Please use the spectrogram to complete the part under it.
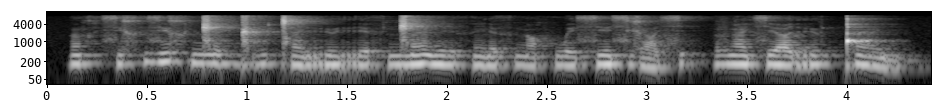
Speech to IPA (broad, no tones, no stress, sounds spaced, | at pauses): ə̃ x sʲ ə x zʲ ə x ŋ͡ǁ ɪ ɡ͡ǁ u ǀ ɛ̃ rʲ u rʲ ɛ θ ŋ͡ǁ ɛ̃ ð i θ ĩ ɾ ɪ θ ŋ ɑ̃ f w ɪ sʲ ɛ sʲ ɣ ɑ sʲ | v æ̃ sʲ ɑ rʲ u ǃ ɛ̃ j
